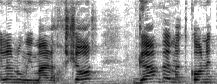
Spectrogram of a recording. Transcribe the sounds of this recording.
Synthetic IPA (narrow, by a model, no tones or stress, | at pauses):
lanumimalaχʃo̞ʃ | ɡambe̞mat̪ko̞ne̞t̪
